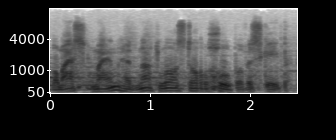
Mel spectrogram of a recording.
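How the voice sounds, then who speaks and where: Theatrical American announcer over loud music. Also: male voice, on the low side, moderate pace. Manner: formal, theatrical, emphatic. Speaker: announcer and narrator. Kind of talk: dramatic 1940s-50s radio narration. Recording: old radio recording with loud music.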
